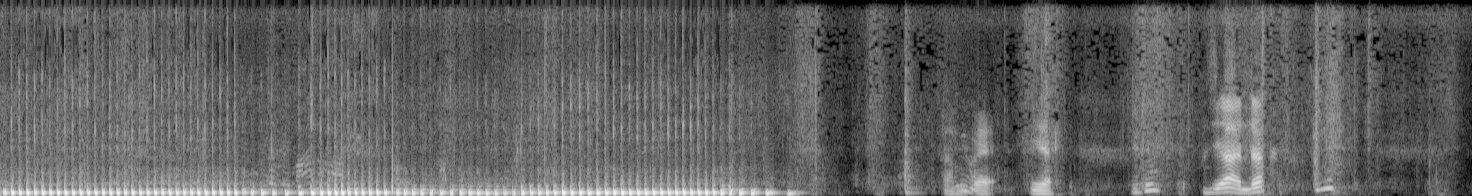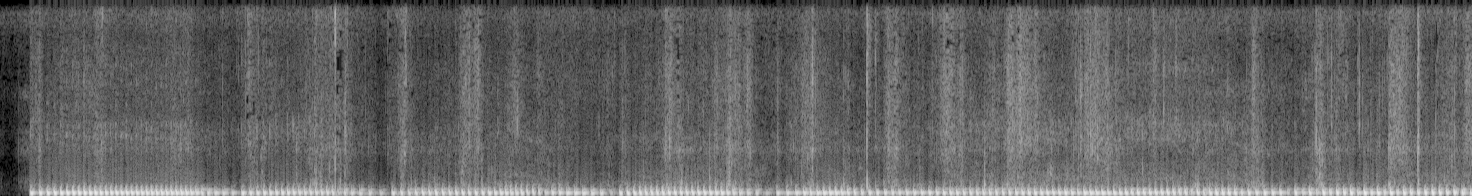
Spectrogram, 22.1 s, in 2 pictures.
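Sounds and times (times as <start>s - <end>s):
motorcycle engine running: 0.0s - 6.2s, 11.2s - 22.0s.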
